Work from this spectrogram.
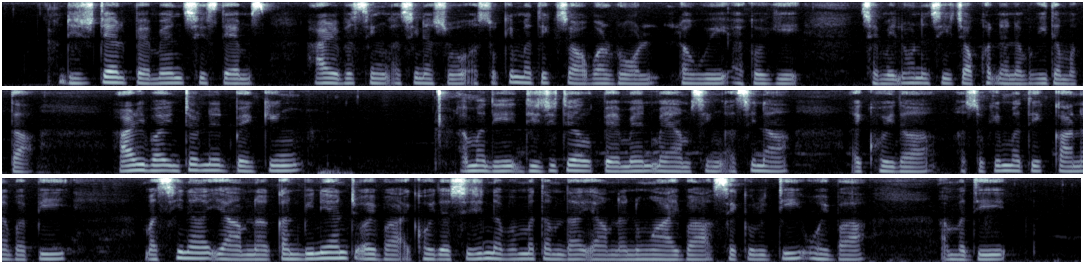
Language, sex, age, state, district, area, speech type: Manipuri, female, 45-60, Manipur, Tengnoupal, urban, spontaneous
